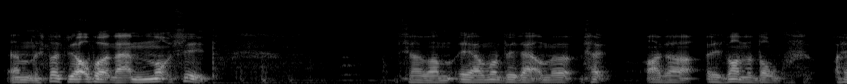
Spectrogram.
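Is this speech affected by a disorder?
Yes: tongue cancer; half tongue removed.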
